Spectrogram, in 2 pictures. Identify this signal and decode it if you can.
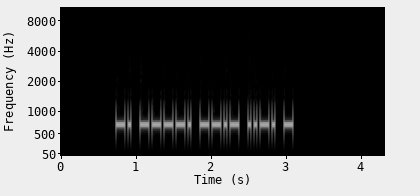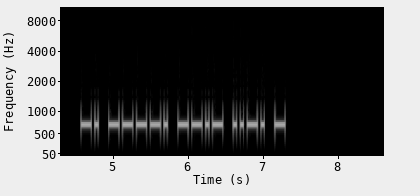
Morse code, heard as a keyed tone, about 31 wpm, 700 Hz. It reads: N9QFT N9QFT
